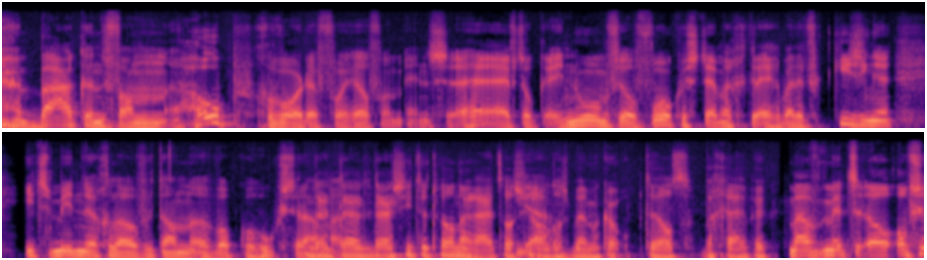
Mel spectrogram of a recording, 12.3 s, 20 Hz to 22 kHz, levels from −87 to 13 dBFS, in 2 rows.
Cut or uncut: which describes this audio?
cut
